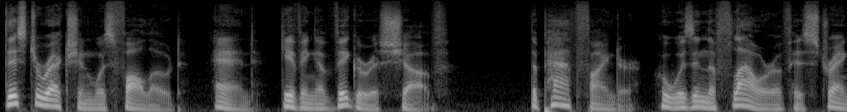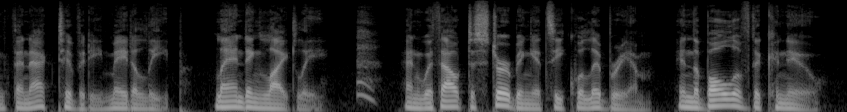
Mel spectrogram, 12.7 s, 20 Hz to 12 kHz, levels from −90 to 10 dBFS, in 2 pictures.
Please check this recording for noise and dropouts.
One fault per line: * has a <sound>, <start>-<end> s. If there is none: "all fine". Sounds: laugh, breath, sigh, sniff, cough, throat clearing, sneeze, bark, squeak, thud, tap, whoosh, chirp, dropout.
* has a laugh, 9.0-9.2 s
